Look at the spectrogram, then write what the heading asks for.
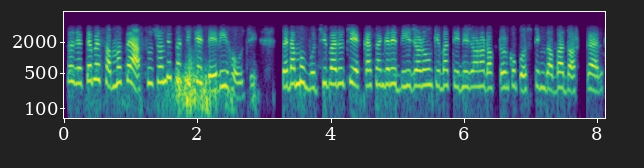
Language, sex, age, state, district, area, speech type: Odia, female, 18-30, Odisha, Jagatsinghpur, rural, conversation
